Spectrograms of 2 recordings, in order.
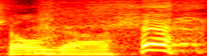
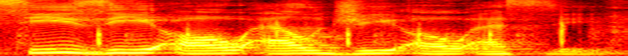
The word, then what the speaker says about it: Czolgosz: Shouldgosh. It's Czolgosc. Shoal. And speaking, he's Mike is Russian, so you'd think he'd be able to pronounce like an Eastern European name. Oh gosh. By Leon Frank Shulgosh, making him the 3rd U.S.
